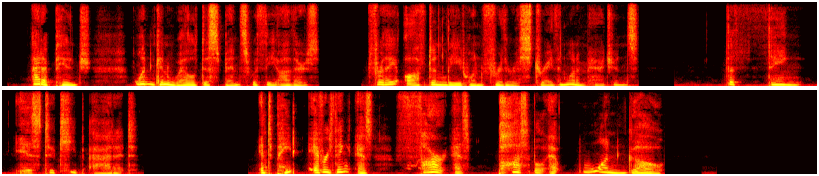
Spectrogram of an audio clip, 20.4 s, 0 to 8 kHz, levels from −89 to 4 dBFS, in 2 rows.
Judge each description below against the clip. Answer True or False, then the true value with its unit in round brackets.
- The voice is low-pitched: True (130 Hz)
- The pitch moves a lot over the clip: True (7.6 semitones)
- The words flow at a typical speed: False (110 wpm)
